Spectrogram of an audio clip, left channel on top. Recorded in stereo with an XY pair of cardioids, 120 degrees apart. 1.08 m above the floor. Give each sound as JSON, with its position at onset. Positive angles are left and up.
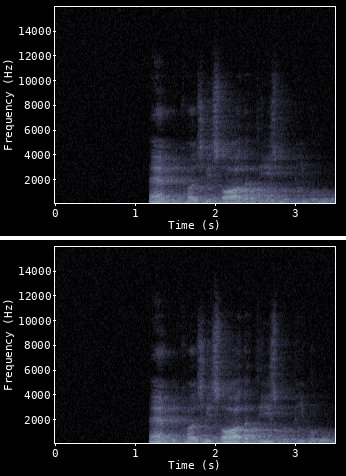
{"t": 1.2, "sound": "a man speaking", "azimuth_deg": 10, "distance_m": 0.8}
